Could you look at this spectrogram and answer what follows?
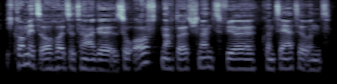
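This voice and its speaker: A man's voice: medium pitch, measured pace. A man, a German native speaker and violinist, talking as a guest in a casual interview, hesitant with many restarts and fillers.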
